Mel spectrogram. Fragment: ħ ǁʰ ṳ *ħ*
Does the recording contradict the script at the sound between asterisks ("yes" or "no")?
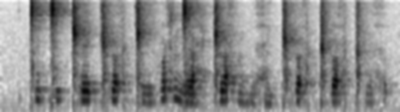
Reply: no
